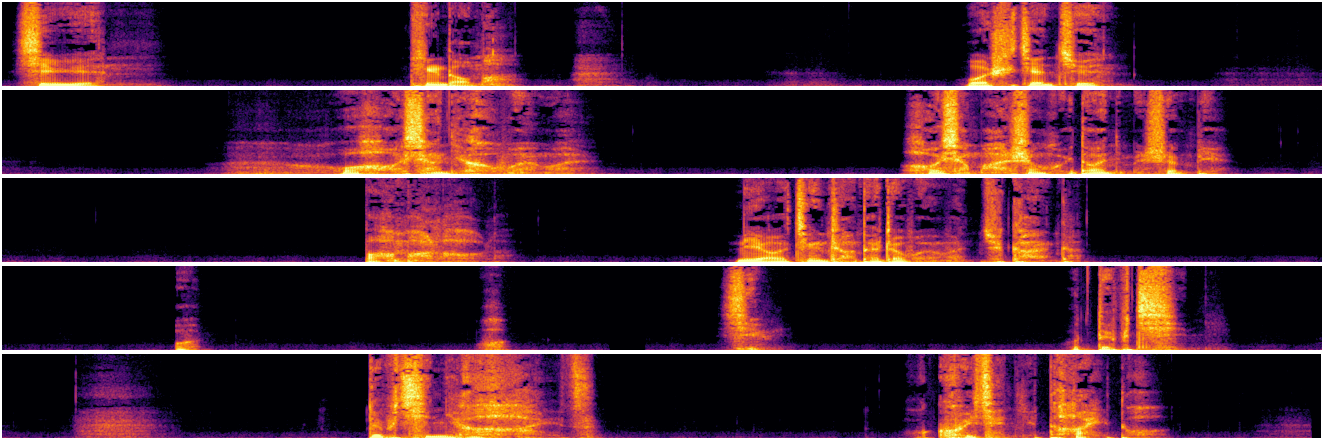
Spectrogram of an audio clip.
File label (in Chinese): 男 角色 父亲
